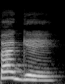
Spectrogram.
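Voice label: "pagaie", French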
